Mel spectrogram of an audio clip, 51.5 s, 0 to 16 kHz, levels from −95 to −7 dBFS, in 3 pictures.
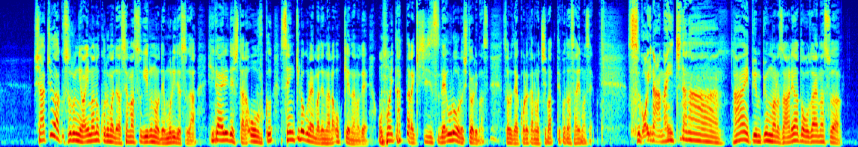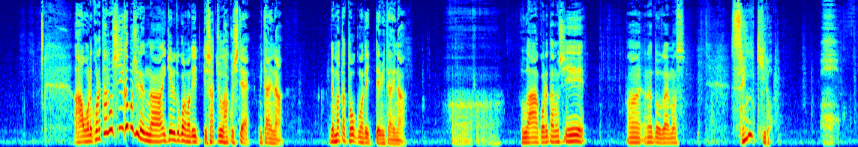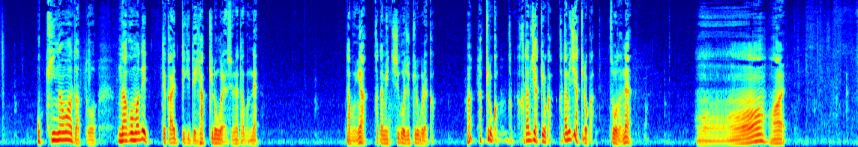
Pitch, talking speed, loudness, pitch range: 135 Hz, 295 characters per minute, -20 LUFS, 120-160 Hz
